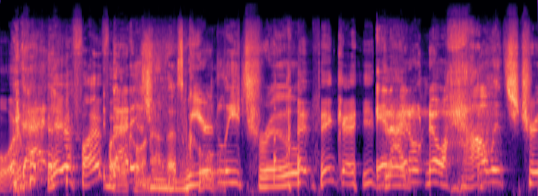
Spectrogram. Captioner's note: laughing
